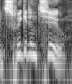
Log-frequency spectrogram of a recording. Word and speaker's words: Suikoden: Number 9, Suikoden 2.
